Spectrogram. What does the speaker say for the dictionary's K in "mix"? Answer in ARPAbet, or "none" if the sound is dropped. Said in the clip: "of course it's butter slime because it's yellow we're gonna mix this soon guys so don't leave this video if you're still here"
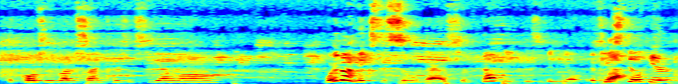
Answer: K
